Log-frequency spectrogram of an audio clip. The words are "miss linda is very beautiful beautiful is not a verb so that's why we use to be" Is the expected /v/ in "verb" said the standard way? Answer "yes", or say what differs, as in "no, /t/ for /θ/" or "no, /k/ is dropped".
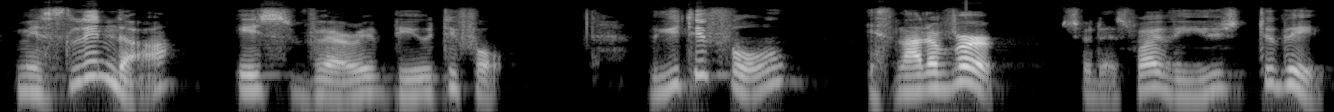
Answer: yes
